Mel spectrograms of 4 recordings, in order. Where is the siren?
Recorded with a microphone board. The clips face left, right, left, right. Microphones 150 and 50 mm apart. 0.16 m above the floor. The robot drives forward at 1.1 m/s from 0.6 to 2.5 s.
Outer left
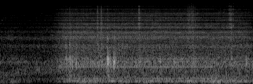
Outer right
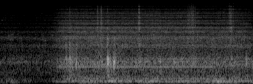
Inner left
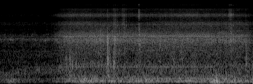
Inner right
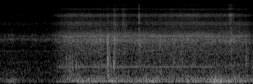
No siren in this recording.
